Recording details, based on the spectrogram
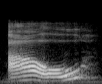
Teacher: begins in the low central area with the vowel sound ah, and it combines with the semi-consonant w to glide all the way up and back toward the sound oo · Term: diphthong ow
